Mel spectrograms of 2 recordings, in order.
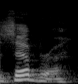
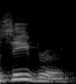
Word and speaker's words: zebra: we called it a zebra down here and in the states it's called a zebra we don't we the Z is pronounced differently and when you park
